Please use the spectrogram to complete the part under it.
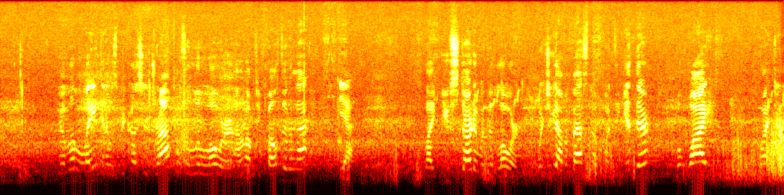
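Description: A man speaks calmly and close to the microphone, outdoors.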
